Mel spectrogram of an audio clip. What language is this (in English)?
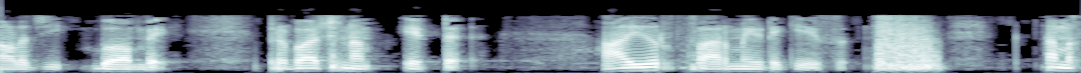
Malayalam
